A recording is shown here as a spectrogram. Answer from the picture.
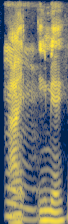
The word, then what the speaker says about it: Ime: Ime Udoka. – Spell it. – I've been calling him Ume all week.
